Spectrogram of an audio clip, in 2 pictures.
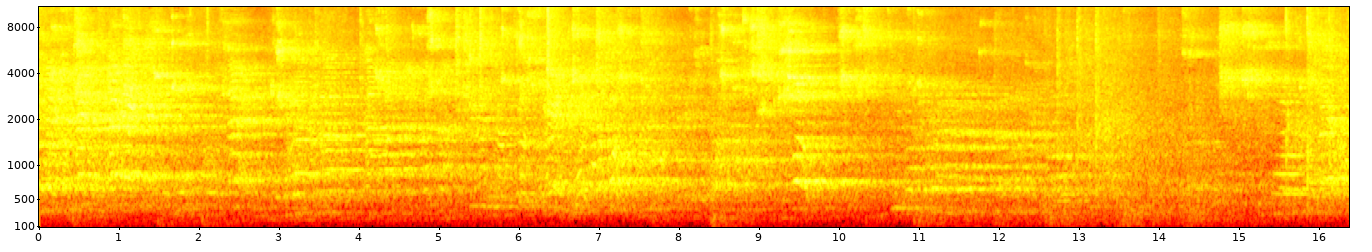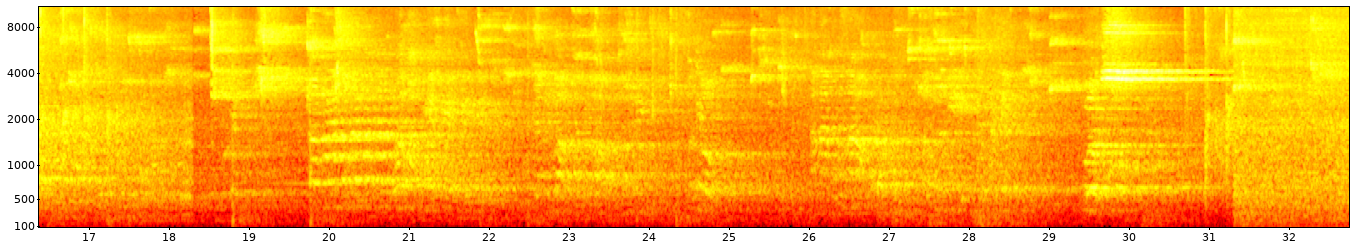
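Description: Live basketball game sound in an indoor gym: a basketball bouncing on the court floor, with players' voices calling out throughout.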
